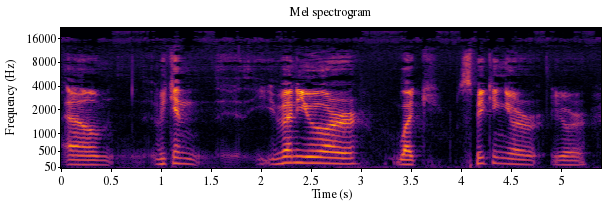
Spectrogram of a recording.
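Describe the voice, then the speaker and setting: A man's voice: on the high side, extremely slow. A young man from Iran whose first language is Farsi, a podcast guest talking casually and searching for his words in English. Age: young adult. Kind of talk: casual chat.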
